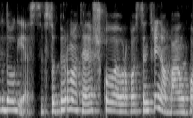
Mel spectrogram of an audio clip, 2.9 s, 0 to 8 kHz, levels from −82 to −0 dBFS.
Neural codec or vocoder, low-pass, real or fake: none; 7.2 kHz; real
